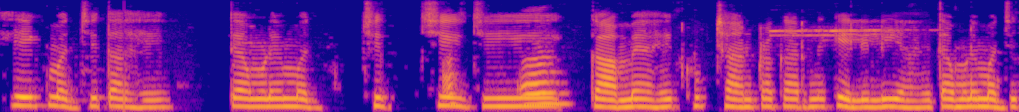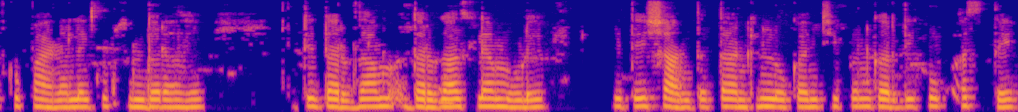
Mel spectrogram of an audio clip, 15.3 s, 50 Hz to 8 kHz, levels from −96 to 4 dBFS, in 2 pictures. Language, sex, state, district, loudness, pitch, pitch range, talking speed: Marathi, female, Maharashtra, Nagpur, -19 LUFS, 200 Hz, 195-215 Hz, 130 wpm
